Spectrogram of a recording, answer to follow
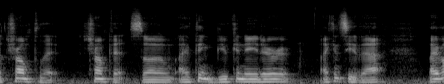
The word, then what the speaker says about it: bucinator: And then you have something called I've heard multiple pronunciations for this buxinator bucinator. I mean it comes from Latin buchinare which means to blow a trumpet trumpet so I think bucinator I can see that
